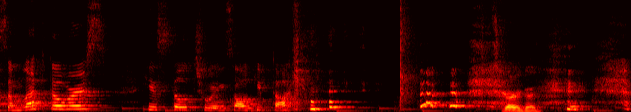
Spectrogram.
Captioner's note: laughs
